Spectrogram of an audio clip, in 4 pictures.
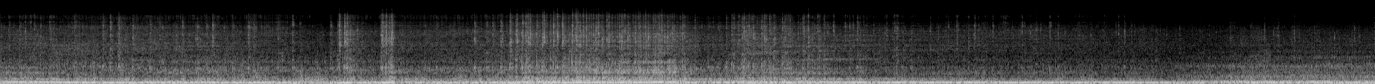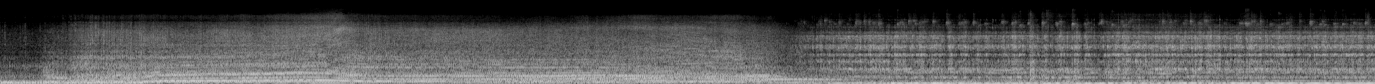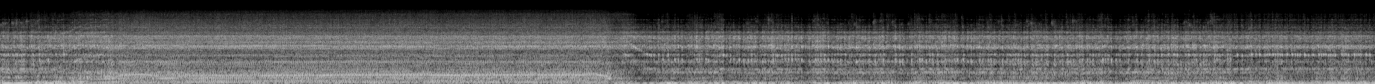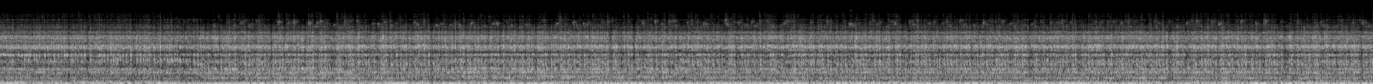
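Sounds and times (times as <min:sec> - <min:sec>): race car engine idling: 0:00.0 - 0:16.7, 0:17.4 - 0:54.9
vehicle engine falling in pitch: 0:11.6 - 0:54.9.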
